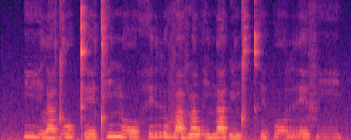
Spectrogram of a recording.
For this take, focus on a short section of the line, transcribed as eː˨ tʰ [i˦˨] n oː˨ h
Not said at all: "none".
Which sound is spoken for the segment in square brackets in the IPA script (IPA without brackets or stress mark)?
i˦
